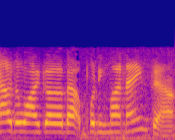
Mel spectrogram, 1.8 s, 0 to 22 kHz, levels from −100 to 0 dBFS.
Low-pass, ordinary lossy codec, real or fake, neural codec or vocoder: 5.4 kHz; AAC, 32 kbps; fake; codec, 16 kHz, 4 kbps, X-Codec, WavLM features, trained on Multilingual LibriSpeech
